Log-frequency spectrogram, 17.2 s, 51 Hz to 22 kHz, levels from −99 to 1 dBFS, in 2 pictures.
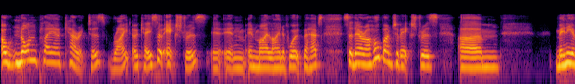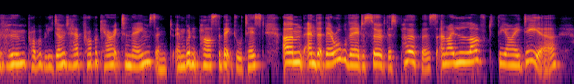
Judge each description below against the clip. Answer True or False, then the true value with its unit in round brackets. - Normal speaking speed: True (190 wpm)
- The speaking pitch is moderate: False (215 Hz)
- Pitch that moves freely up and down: False (4.3 semitones)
